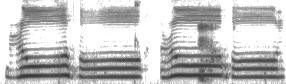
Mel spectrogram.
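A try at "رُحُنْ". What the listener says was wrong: হু না, হা দুই পেশ হুন, হায় দুই পেশ আছে না। হুন কেন টান দিচ্ছ?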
